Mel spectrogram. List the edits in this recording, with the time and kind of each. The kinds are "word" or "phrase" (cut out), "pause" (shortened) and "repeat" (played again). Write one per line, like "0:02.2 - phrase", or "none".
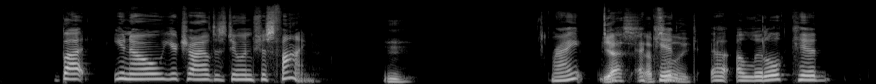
none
